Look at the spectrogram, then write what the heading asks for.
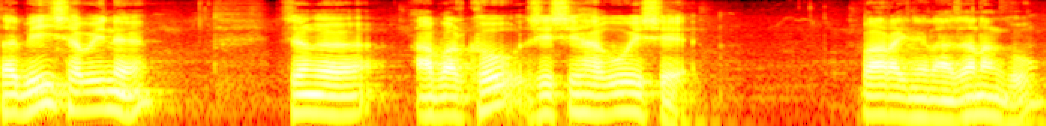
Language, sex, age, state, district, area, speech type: Bodo, male, 60+, Assam, Chirang, urban, spontaneous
